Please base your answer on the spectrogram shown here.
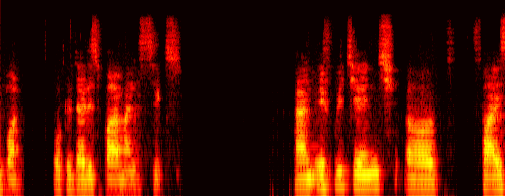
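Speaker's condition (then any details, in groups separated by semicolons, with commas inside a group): No condition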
